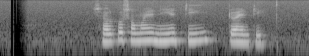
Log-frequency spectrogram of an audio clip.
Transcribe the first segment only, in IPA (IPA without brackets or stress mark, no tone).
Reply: s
